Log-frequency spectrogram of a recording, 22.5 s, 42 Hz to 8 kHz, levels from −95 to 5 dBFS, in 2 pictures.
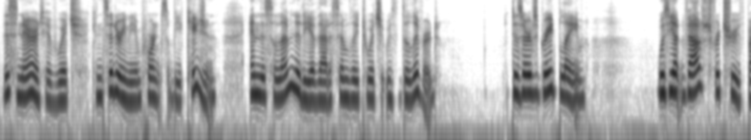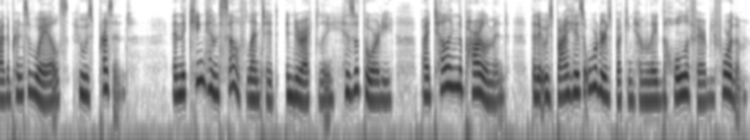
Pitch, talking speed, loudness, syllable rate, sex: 220 Hz, 165 wpm, -21 LUFS, 5.7 syllables/s, female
